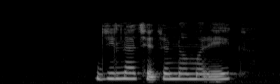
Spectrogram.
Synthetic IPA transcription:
d͡zilːat͡sʰet̪ɾonʌmʌɾek

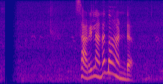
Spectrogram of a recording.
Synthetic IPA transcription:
sɐrilɐnɐbaːɳɖɨ

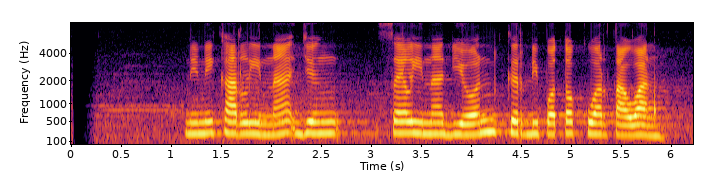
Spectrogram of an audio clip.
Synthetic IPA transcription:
ninikarlinad͡ʒɨŋ | sɛlinadiɔnkɨrdipɔt̪ɔkuwart̪awan

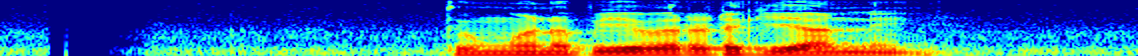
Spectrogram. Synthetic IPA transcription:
t̪uŋʋənəpijəʋəɾəʈəkijanːe

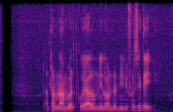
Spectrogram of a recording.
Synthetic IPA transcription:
a̰ɖ̥a̤mlambərt̪̚kuealumnilɔnd̪ɔnjunifərsit̪i

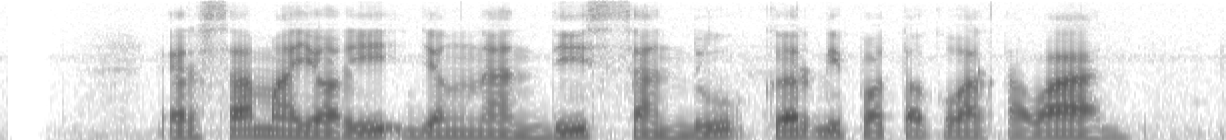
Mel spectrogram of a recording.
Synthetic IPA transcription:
ʔɛrsamajɔɾid͡ʒɨŋnandisandukɨrdipɔt̪ɔkəwart̪awan

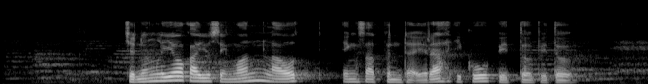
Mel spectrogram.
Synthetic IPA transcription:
d̥ʒ̥ə̤nəŋlijɔkajuseŋɔnlaʊt̪̚ | ʔɪŋsab̥ə̤nɖ̪̥a̤ʔeɾahikub̥e̤d̪̥ɔ̤b̥e̤d̪̥ɔ̤

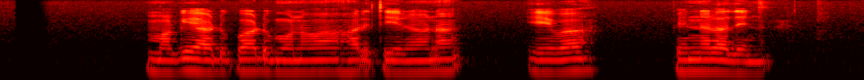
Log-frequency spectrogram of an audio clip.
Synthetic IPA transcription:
maɡeːaɖupaːɖumonəʋaːɦaɾḭt̪ijenəʋɐnaŋ | eːʋaː | penːəlad̪enːə

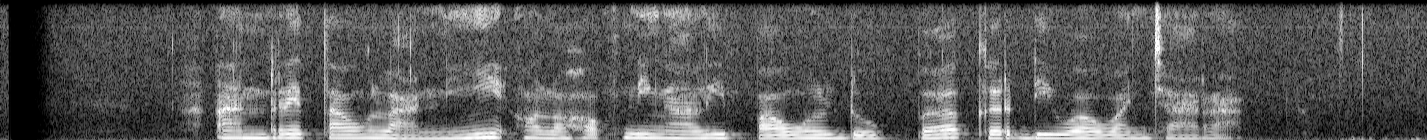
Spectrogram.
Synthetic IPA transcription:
ʔandɾet̪aulaniɔlɔɦɔk̚niŋalipaʊldob̥akɨrdiwawaɲt͡ʃaɾa

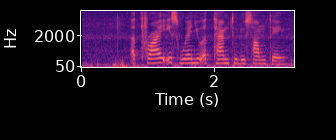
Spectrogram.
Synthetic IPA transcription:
ʔə̰tʰɹajʔɪswɛ̃njuətʰɛ̃mp̚t̪ʰːudusʌ̃mt̪ɪ̃ŋ

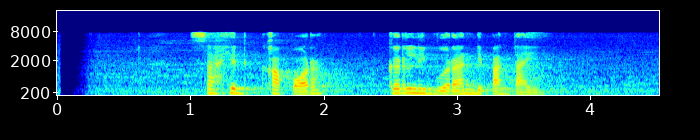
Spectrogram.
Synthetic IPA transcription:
sahɪd̪kapɔrkərlibuɾandipant̪aj

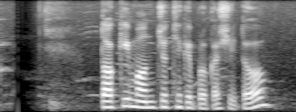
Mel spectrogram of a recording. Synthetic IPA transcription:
t̪ɔkimɔnt͡ɕot̪ʰekepɾokaʃit̪o

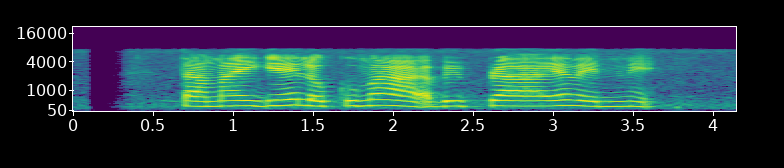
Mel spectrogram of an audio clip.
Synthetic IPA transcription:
t̪amɐjɡeːlokuməabʱipɾaːjəʋenːe

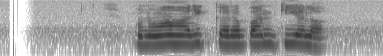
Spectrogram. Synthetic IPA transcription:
mənwãɦaːɾikːəɾəpaːnkiəlaː

